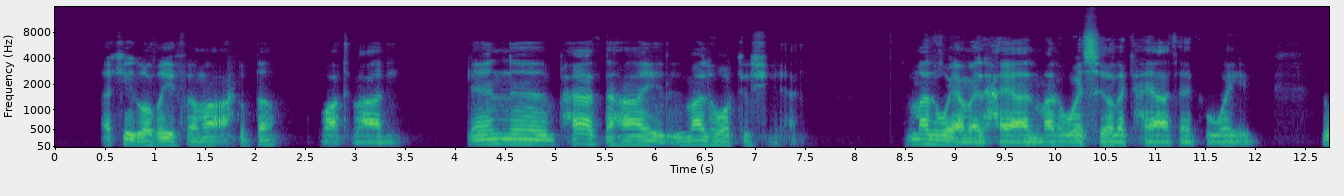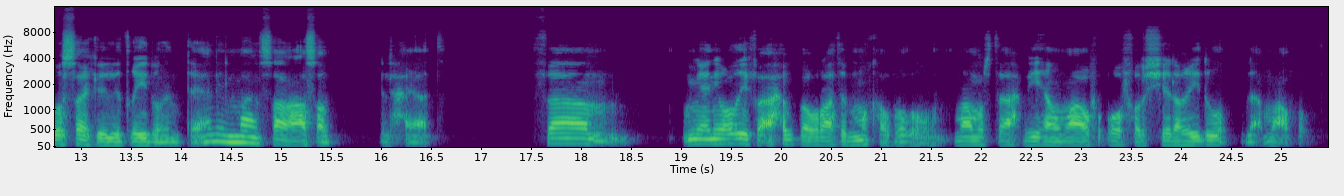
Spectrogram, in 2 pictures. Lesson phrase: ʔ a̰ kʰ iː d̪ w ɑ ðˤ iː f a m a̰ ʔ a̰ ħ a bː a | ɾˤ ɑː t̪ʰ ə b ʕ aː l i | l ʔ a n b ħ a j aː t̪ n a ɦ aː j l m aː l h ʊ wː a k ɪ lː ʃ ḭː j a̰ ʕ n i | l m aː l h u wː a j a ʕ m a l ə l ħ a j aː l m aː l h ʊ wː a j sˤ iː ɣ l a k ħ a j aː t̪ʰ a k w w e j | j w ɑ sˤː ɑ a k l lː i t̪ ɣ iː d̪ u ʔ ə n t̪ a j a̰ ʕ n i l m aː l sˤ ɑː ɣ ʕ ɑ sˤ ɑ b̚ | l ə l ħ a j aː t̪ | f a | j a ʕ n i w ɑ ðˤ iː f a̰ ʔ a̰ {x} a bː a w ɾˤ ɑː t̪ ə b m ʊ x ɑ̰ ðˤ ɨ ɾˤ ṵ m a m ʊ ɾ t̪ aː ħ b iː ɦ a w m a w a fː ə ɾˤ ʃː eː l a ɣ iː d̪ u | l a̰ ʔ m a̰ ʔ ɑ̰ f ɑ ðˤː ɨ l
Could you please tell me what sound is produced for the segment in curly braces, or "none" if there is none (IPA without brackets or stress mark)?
ħ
